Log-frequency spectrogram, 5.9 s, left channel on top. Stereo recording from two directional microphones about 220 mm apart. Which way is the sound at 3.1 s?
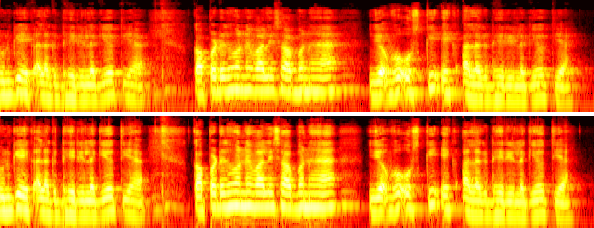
40° right (ahead or behind).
